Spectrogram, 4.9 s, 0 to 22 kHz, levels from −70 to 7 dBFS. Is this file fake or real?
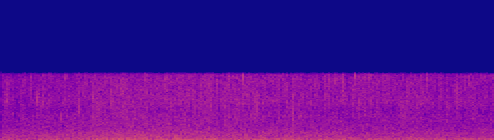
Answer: real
